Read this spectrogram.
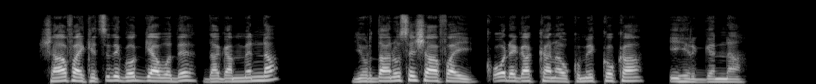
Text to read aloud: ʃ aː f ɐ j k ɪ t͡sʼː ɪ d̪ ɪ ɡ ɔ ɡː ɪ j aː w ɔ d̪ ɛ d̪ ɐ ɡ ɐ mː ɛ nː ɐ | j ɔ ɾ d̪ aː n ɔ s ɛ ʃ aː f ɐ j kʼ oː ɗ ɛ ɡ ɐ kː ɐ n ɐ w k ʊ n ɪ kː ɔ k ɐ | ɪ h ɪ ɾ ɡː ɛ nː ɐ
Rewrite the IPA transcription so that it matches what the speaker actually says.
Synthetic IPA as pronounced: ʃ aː f ɐ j k ɪ t͡sʼː ɪ d̪ ɪ ɡ ɔ ɡː ɪ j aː w ɔ d̪ ɛ d̪ ɐ ɡ ɐ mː ɛ nː ɐ | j ɔ ɾ d̪ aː n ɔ s ɛ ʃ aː f ɐ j kʼ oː ɗ ɛ ɡ ɐ kː ɐ n ɐ w k ʊ m ɪ kː ɔ k ɐ | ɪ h ɪ ɾ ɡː ɛ nː ɐ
